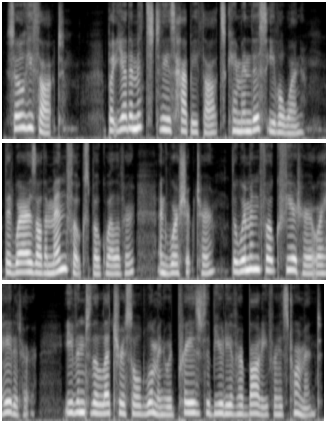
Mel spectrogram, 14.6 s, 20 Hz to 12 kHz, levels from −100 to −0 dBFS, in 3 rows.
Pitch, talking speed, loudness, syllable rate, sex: 230 Hz, 215 wpm, -17 LUFS, 5.8 syllables/s, female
